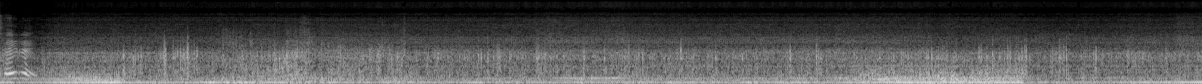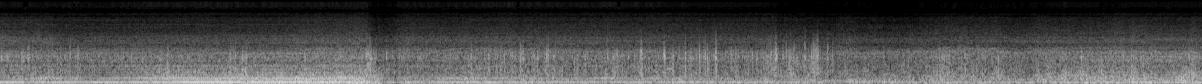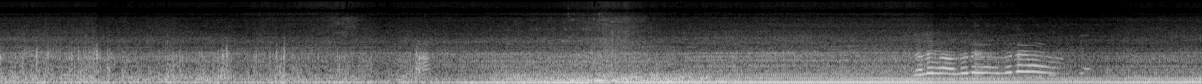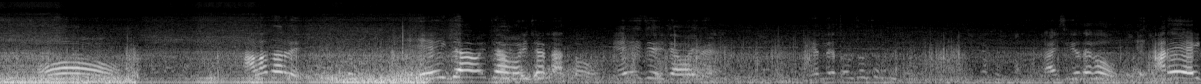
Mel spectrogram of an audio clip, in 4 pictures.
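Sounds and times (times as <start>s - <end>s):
wind on microphone: 0.0s - 46.5s
scooter engine running: 0.0s - 48.0s.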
